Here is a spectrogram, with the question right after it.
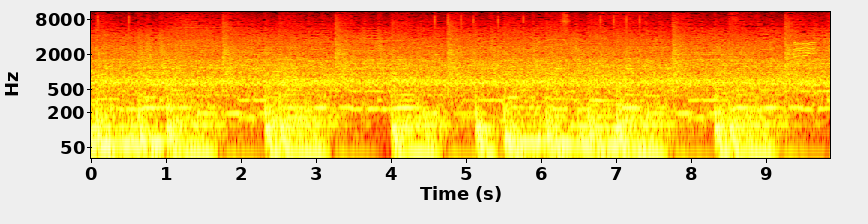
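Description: A college football video game stadium crowd roars and cheers steadily, a dense wall of noise with sustained tones running through it and bursts of louder excitement.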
